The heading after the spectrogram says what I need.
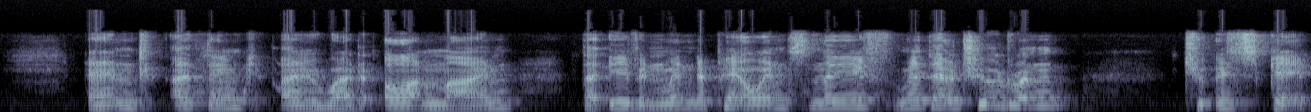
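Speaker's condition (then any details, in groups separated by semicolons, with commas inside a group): Deafness with cochlear implant; cochlear implant on side of head, once damaged by water and repaired; uses cochlear implant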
